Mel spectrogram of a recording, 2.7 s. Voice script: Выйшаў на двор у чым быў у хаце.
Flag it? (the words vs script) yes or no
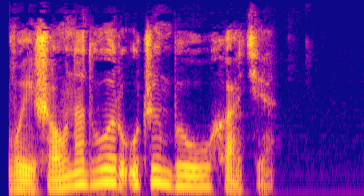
no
